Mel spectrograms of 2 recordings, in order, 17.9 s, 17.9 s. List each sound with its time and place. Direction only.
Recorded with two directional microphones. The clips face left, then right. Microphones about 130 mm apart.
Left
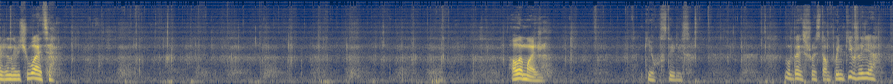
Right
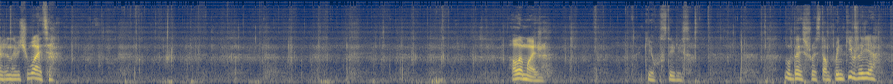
0.3 s speech: 40° left (ahead or behind)
3.3 s run: 15° left (ahead or behind)
6.9 s a sound: 25° right (ahead or behind)
10.2 s speech: 35° left (ahead or behind)
10.8 s speech: 15° left (ahead or behind)
11.4 s walk: 40° right (ahead or behind)
12.9 s speech: centre (ahead or behind)
14.8 s a sound: 90° right
15.7 s speech: 10° right (ahead or behind)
